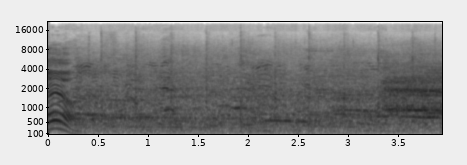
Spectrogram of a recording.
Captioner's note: audience cheering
